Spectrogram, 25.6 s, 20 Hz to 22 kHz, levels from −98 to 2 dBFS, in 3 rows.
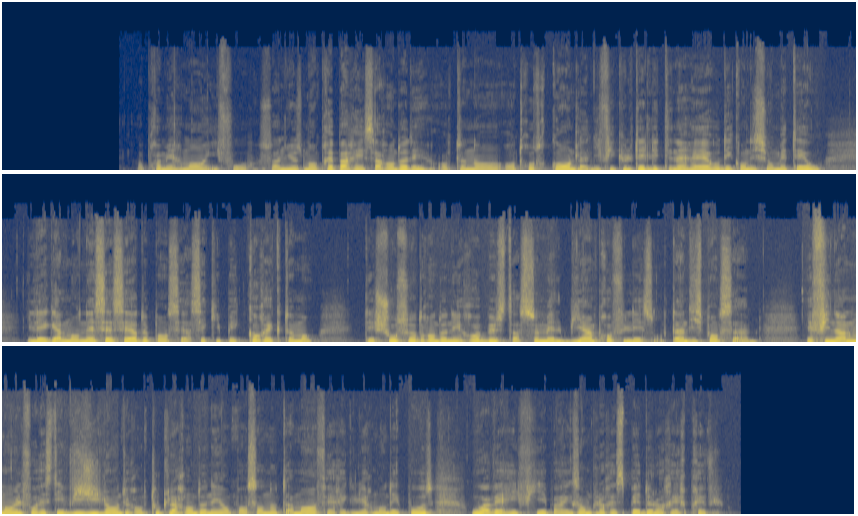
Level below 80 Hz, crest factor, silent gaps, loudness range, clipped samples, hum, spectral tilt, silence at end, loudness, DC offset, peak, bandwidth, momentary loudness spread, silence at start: -50 dBFS; 18 dB; none; 3 LU; under 0.1%; none; -6.5 dB/octave; 1.35 s; -18 LUFS; under 0.1%; 0 dBFS; 17 kHz; 9 LU; 1.35 s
